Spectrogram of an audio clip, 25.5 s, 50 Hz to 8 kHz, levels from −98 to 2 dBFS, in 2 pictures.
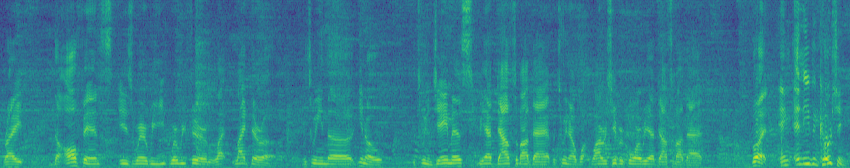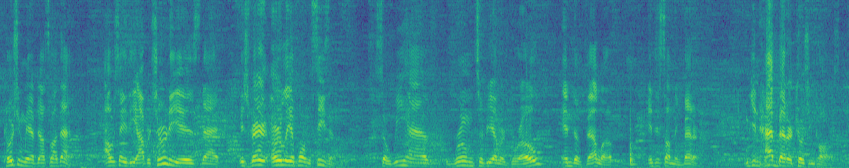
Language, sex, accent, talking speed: English, male, American, 185 wpm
